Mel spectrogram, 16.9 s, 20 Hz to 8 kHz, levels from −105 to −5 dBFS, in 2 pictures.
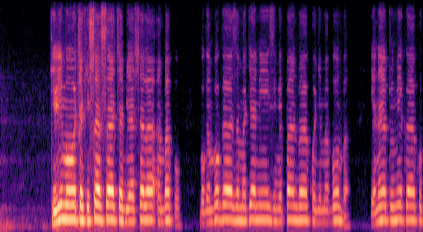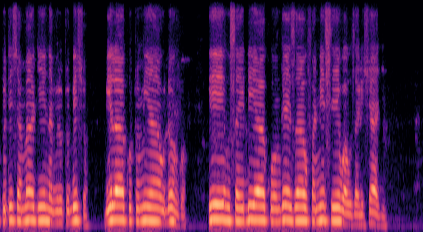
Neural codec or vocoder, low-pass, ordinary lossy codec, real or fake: none; 7.2 kHz; Opus, 24 kbps; real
